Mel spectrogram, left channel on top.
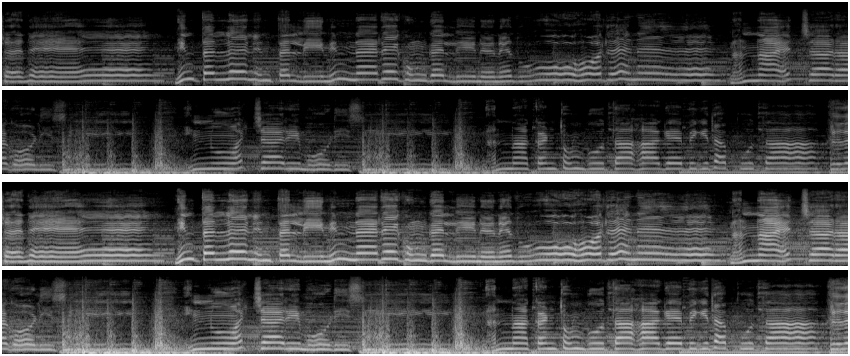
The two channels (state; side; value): quieter; left; 10.0 dB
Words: ನಿಂತಲ್ಲಿ ನಿನ್ನದೇ ಗುಂಗಲ್ಲಿ ನೆನೆದು ಹೋದೆನೆ. ನನ್ನ ಎಚ್ಚರಗೊಳಿಸಿ ಇನ್ನೂ ಅಚ್ಚರಿ ಮೂಡಿಸಿ, ನನ್ನ ಕಣ್ತುಂಬುತ್ತ ಹಾಗೆ ಬಿಗಿದ ಪೂತ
